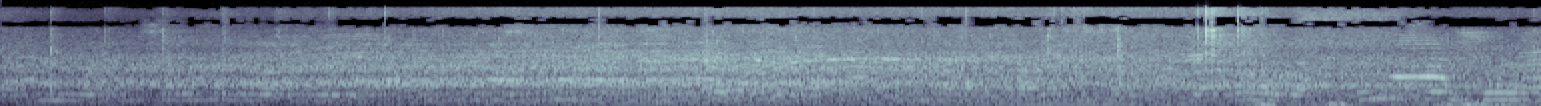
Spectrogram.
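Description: A pack of racing bicycles whirs past, growing louder as it nears.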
